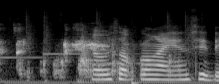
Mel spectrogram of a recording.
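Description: A girl's high-pitched laughing and vocalising, with a long drawn-out note in the second half.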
